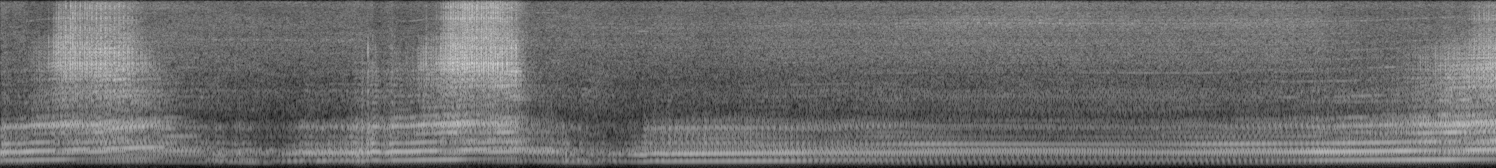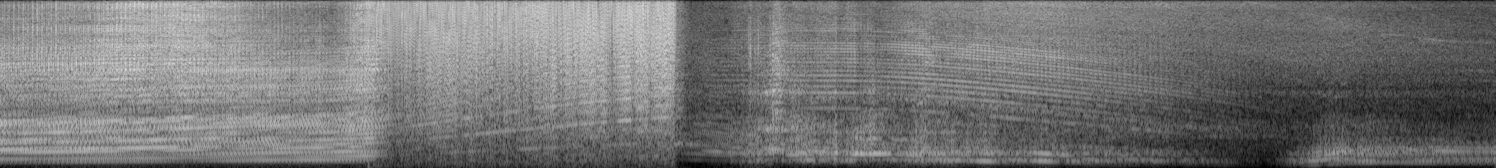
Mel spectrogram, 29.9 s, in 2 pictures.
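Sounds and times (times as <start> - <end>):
car engine revving: 0.0 - 29.9.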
